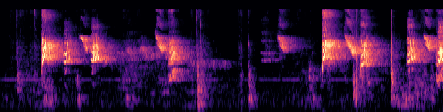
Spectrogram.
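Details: Ultramarine grosbeak female calling to provoke a male: dense, bright chips and falling slurs in two busy bursts, with a faint steady hum in the background.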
